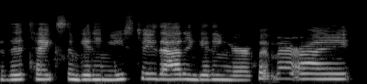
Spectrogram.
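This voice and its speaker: With a Southern US accent, a woman speaks in a fairly high pitch at a moderate pace. Her intonation is flat and monotone, against a quiet background. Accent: Southern US country. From Kentucky. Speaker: scrapbooking livestream host, former teacher. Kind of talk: live crafting livestream chat. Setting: live online video stream. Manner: loud. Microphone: video call.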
